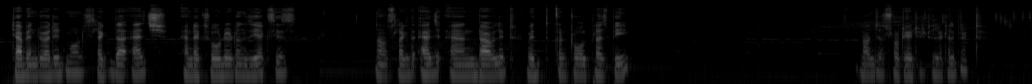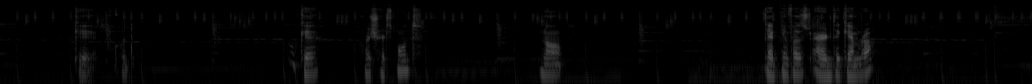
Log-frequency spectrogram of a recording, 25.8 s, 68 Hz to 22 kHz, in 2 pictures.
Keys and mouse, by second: 0.2 2, 0.9 e, 2.1 shift+middle click, 4.0 click, 4.4 ctrl+b, 7.1 click, 8.1 Tab, 9.2 KP_7, 10.1 r, 13.6 click, 14.3 g, 14.9-17.1 middle drag, 17.4-18.8 middle drag, 19.6 click, 19.8 click, 20.8 click, 21.5 click, 22.2 shift+a.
